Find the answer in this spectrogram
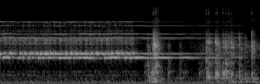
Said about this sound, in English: Once, when the phone rang, I grabbed it.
